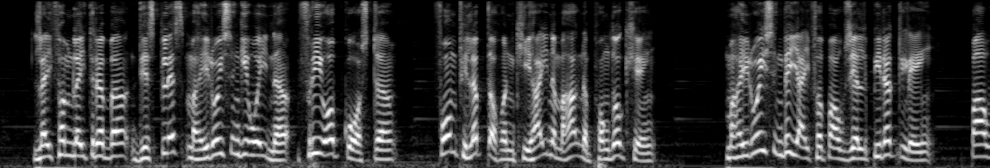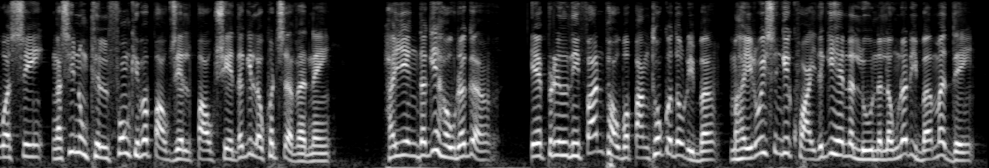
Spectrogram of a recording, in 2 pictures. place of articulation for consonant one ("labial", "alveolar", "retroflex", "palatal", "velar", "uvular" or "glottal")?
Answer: alveolar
